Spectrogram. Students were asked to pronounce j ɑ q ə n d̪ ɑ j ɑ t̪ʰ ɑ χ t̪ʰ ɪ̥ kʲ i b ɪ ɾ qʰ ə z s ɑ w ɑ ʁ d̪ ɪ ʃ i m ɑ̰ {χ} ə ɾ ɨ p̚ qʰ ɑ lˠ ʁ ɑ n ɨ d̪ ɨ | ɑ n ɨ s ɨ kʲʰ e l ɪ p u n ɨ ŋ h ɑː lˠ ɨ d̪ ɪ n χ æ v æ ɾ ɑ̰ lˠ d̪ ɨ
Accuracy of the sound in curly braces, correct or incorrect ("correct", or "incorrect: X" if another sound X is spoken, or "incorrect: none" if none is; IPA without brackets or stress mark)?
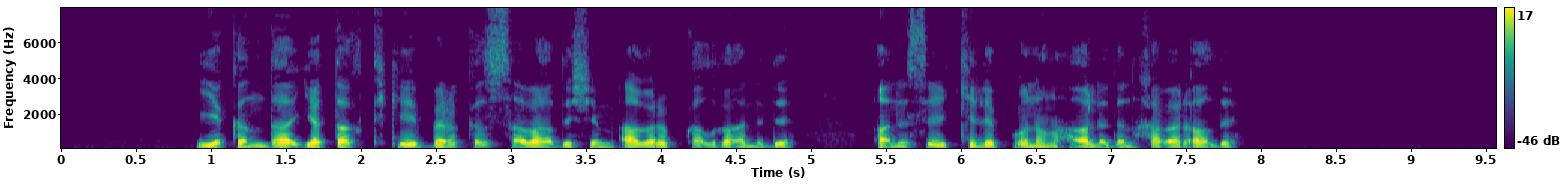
incorrect: ʁ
